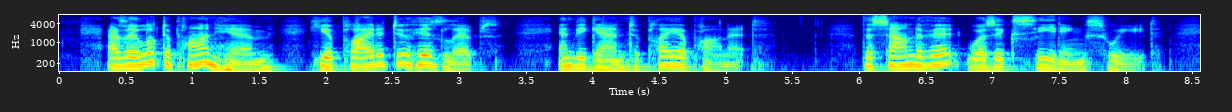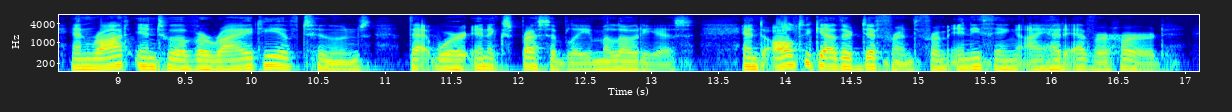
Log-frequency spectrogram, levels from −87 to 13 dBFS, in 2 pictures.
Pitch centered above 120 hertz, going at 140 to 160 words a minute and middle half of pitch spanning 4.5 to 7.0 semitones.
Yes: medium, 140 Hz; average, 155 wpm; average, 5.3 semitones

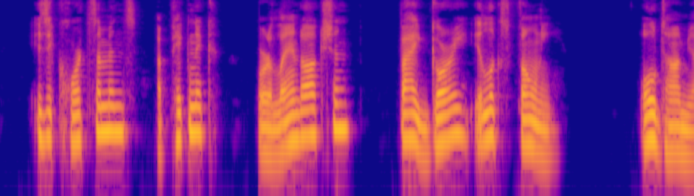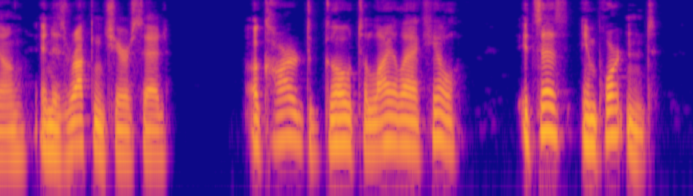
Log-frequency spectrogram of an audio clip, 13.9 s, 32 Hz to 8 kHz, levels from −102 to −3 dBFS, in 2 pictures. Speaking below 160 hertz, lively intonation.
Yes: medium, 140 Hz; wide, 6.7 semitones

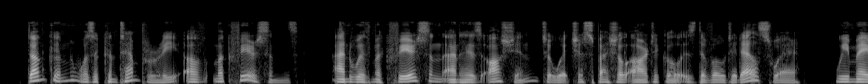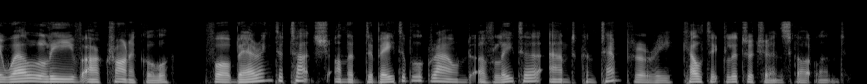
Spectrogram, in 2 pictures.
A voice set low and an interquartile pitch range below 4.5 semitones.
Yes: low, 115 Hz; average, 3.7 semitones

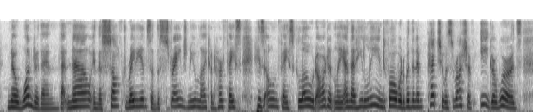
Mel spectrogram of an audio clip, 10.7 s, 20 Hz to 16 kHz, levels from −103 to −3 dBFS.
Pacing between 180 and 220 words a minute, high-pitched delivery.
Yes: average, 190 wpm; high, 205 Hz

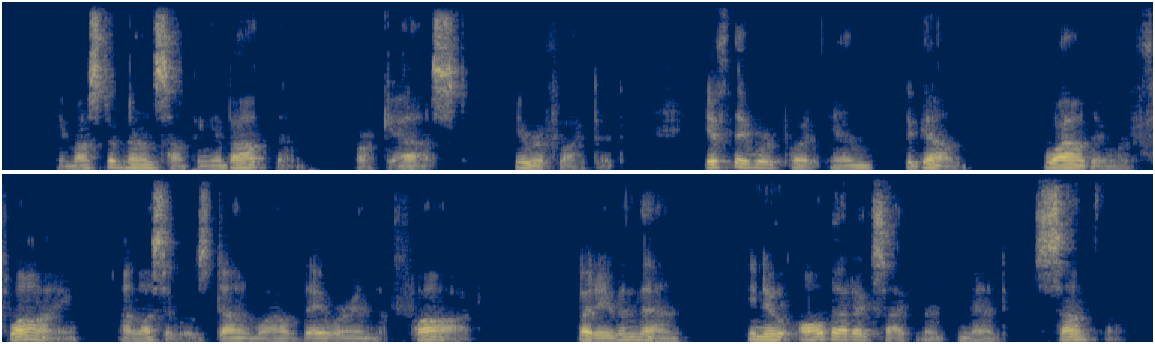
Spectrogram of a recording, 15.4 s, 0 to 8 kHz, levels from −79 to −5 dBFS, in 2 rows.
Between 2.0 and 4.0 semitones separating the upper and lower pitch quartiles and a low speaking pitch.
No: average, 4.7 semitones; low, 125 Hz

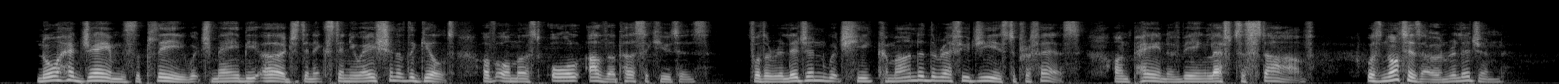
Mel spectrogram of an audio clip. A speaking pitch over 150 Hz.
No: medium, 145 Hz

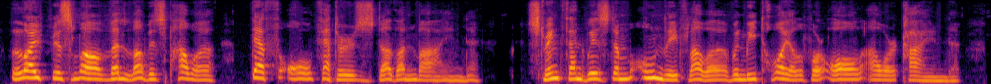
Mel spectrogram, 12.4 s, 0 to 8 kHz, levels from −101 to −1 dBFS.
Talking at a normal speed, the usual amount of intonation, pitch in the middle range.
No: slow, 115 wpm; average, 3.9 semitones; medium, 180 Hz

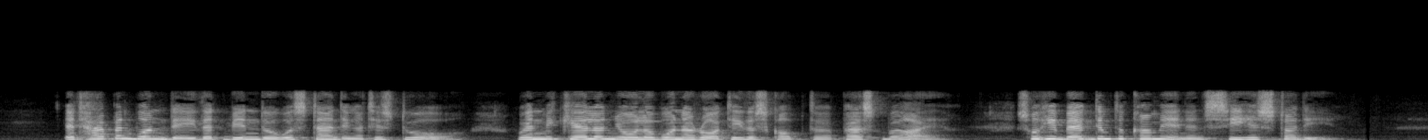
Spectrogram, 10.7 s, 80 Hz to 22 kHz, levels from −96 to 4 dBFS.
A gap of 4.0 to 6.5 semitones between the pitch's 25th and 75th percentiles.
Yes: average, 5.0 semitones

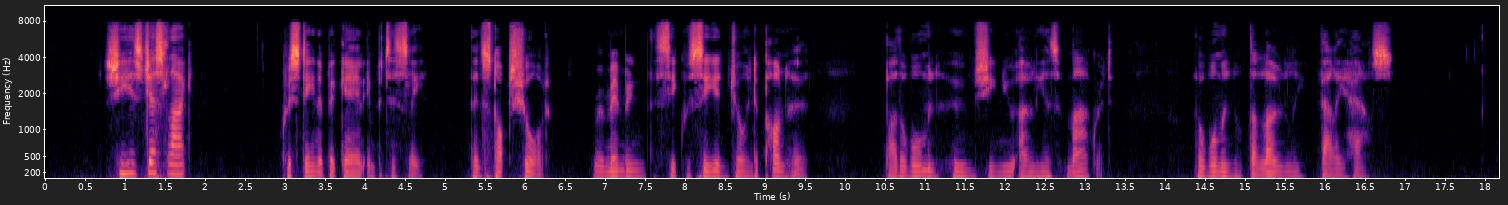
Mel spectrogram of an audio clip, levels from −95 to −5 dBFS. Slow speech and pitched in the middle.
No: slow, 110 wpm; low, 110 Hz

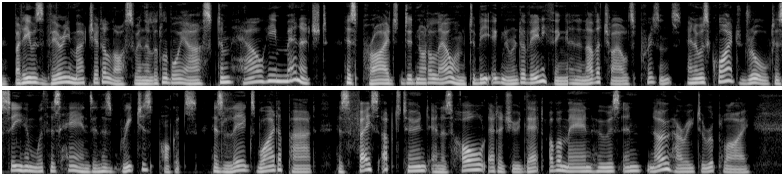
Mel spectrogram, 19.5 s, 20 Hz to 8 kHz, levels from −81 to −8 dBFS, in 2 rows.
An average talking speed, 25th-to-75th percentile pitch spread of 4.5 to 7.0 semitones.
No: fast, 210 wpm; average, 5.1 semitones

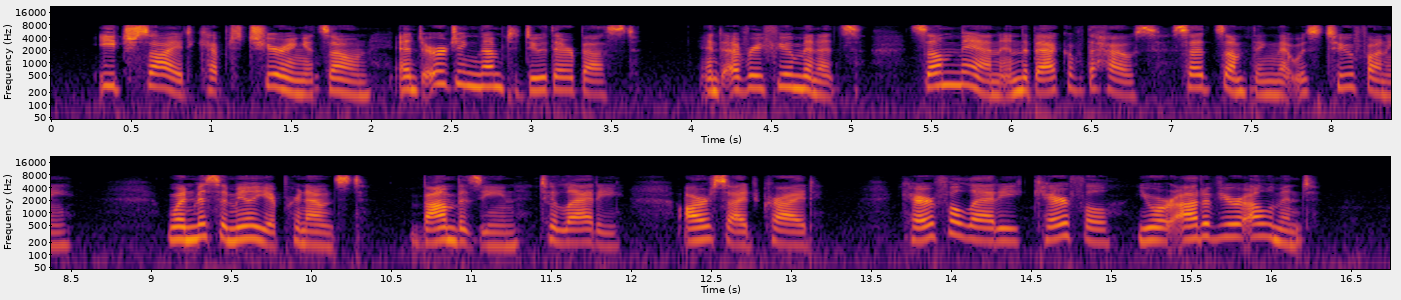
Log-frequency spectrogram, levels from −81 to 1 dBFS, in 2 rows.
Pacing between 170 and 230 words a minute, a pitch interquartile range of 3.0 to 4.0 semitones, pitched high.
No: average, 175 wpm; average, 4.7 semitones; high, 220 Hz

